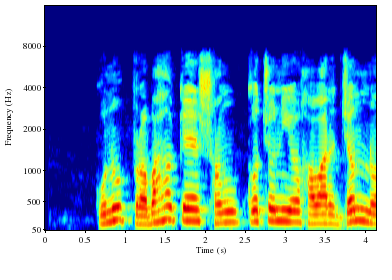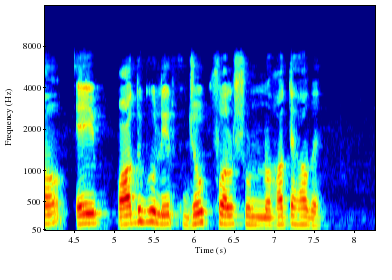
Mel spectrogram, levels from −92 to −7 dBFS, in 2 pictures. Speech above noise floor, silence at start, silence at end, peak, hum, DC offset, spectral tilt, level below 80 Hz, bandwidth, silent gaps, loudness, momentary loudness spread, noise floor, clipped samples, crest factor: 51 dB; 0.65 s; 0.7 s; -4 dBFS; none; under 0.1%; -7 dB/octave; -62 dBFS; 7.4 kHz; none; -21 LUFS; 7 LU; -72 dBFS; under 0.1%; 18 dB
